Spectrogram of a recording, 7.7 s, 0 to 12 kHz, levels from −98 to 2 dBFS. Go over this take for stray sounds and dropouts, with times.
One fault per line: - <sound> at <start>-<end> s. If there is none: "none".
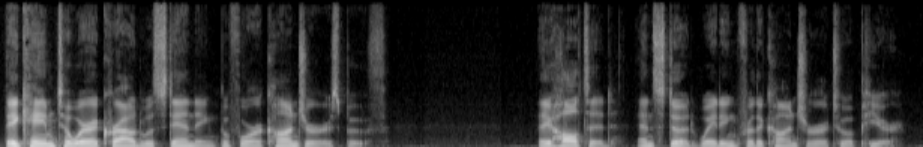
none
